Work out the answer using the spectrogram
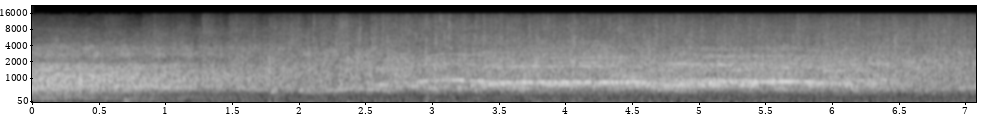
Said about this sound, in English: And everybody claps.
